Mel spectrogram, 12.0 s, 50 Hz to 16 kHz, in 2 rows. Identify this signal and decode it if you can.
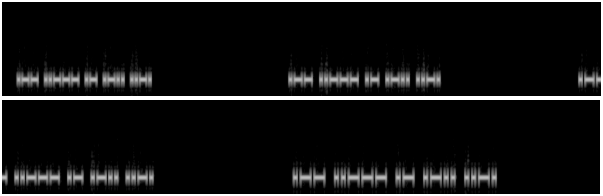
Morse code, heard as a keyed tone, about 43 wpm, 700 Hz. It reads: W2ALF W2ALF W2ALF W2ALF
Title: Speed Racing - USA 1x3 Call Signs 35wpm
